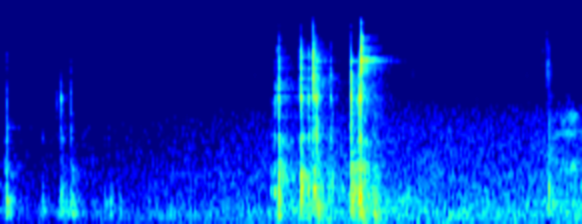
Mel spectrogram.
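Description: A hand wrench slowly turns a bolt on a Ford Model A distributor, giving faint, scattered metallic clicks and ratcheting ticks in a quiet garage, with a short cluster of sharper clicks in the middle.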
